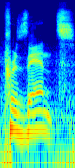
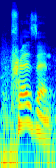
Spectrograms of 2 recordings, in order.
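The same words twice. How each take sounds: First: The stress is on the second syllable. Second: The stress is on the first syllable. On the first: It means to show something to someone. "But the verb, you present, you show" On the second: It means a gift. "So the stress is on the first syllable"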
